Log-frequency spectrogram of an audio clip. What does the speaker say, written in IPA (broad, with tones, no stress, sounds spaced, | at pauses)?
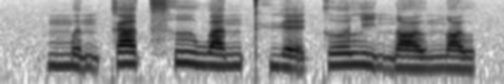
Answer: m ə̰˨˩ n k ä˥˧ t͡sʰ ɹ̩˥˩ w a˧˥ n pʰ ɥ ɛ̰˨˩ k ɤ˥ l ḭ˨˩ n ɑ˧˥ ʊ̯ n̪ ɑ˧ ʊ̯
